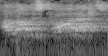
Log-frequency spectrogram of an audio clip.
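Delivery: high-pitched, eager mock customer; keen caller. Customer calling to ask about the business, eager. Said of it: "call people and go".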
